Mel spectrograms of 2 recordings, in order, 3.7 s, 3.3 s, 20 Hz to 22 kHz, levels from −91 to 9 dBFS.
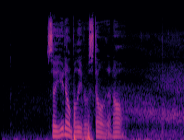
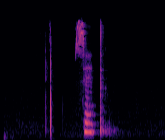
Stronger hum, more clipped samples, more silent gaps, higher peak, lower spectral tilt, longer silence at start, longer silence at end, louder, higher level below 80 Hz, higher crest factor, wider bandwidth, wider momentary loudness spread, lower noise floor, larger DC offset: neither; neither; neither; second, -16 dBFS vs -12 dBFS; first, -4.5 dB/octave vs -1.5 dB/octave; second, 0.3 s vs 1.5 s; second, 0 s vs 1.15 s; second, -37 LUFS vs -34 LUFS; first, -48 dBFS vs -88 dBFS; about the same, 24 dB vs 26 dB; first, 14.5 kHz vs 12.5 kHz; first, 21 LU vs 13 LU; second, -69 dBFS vs -80 dBFS; neither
